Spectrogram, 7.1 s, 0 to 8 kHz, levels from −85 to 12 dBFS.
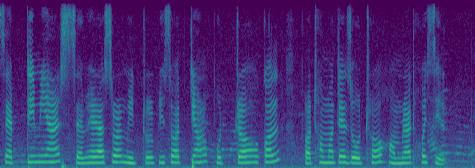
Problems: none marked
